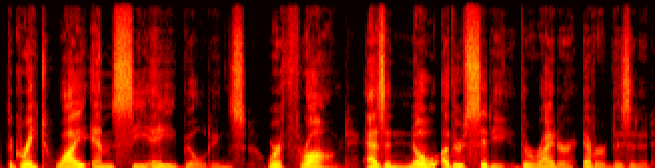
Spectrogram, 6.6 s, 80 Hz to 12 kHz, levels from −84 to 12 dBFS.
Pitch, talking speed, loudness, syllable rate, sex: 130 Hz, 165 wpm, -19 LUFS, 4.6 syllables/s, male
